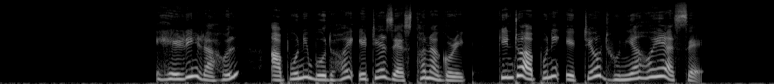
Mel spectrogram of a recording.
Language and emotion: Assamese, happy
